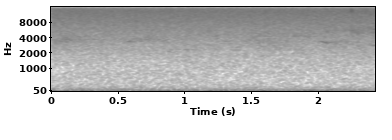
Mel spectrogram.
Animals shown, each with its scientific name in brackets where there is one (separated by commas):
Red-eyed Vireo (Vireo olivaceus)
